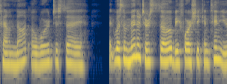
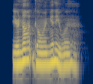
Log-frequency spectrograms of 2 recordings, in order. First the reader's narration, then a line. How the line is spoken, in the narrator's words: she replied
